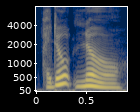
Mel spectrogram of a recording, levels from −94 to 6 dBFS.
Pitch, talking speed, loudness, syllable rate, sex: 185 Hz, 195 wpm, -15 LUFS, 4.5 syllables/s, female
